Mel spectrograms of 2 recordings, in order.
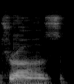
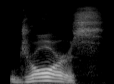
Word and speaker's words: drawers: It's actually pronounced drawers. Drawers? I didn't know that. Draws is like a inner city way of saying it. Like it's not pronounced jaws, it's pronounced drawers. Almost like drawers that you pull out Drawers. on your cabinet.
